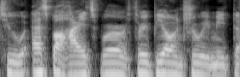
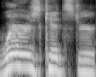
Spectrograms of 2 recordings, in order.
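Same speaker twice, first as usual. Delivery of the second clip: acted scream, higher pitch; 3 semitones higher than usual. Retelling a scene where a squib screams at a woman: imitating a squib screaming. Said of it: "and screams at her, going".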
